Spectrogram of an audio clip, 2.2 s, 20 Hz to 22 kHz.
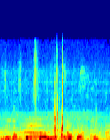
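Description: People's voices talking and exclaiming in wavering tones, over the low idle of a model aerobatic plane's GP 123 engine as the plane taxis on grass.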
